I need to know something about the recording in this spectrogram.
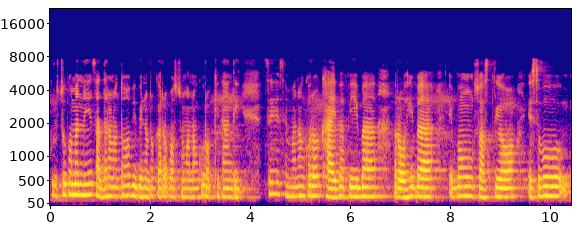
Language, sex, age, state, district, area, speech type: Odia, female, 18-30, Odisha, Khordha, rural, spontaneous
